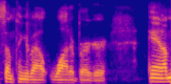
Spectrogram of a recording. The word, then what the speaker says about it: Whataburger: And says something about Whataburger.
